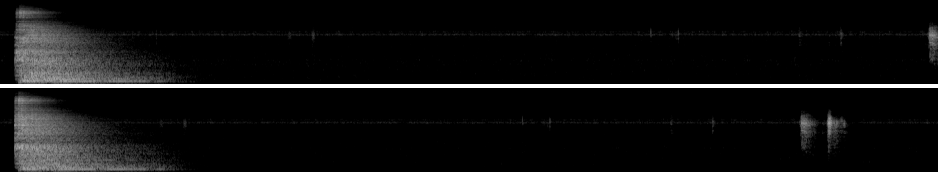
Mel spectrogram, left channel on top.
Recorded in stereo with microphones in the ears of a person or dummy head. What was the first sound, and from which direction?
A door slam, 80° right.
